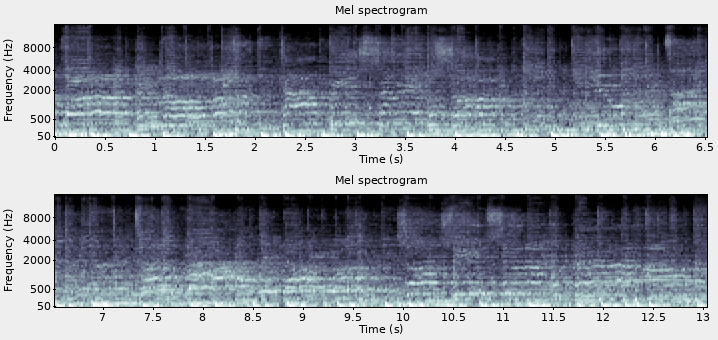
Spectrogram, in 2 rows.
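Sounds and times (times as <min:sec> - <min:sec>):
band with heavy bass and drums: 0:00.0 - 0:13.0
man singing into microphone: 0:00.0 - 0:13.0.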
